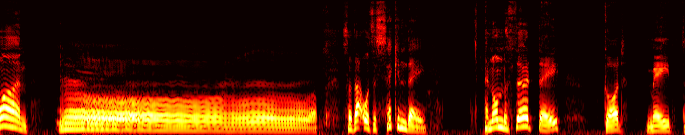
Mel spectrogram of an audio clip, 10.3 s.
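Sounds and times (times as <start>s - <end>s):
speech: 0.0s - 2.4s, 4.8s - 6.6s, 7.3s - 10.2s
voice imitating an airplane: 0.8s - 4.8s.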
